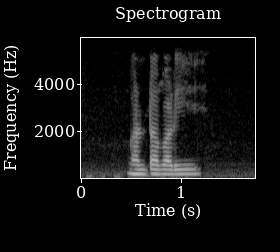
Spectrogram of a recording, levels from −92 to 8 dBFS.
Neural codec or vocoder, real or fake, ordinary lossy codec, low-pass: none; real; none; 5.4 kHz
